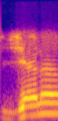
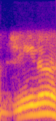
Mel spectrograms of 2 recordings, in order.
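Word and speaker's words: Genna: Yeah, it's Jenna or Gina, however you want to say it. It's spelled with a G, G-E-N-N-A.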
